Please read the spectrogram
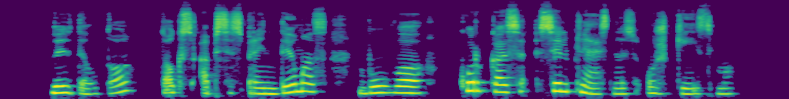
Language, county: Lithuanian, Vilnius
